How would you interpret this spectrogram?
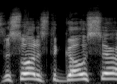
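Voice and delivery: high, loud timid cashier voice; a scared clerk asking politely; nervous cashier. Retold or imitated. Clerk nervously asking the man in prison pants, high and loud.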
